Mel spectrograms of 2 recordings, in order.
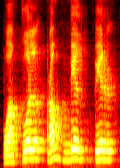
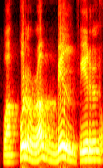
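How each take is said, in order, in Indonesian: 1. Bunyi L sebelum r dibaca dengan jelas. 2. Bunyi L menyatu dengan r setelahnya. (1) "Lamnya dijelaskan" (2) "lamnya tidak dibaca"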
